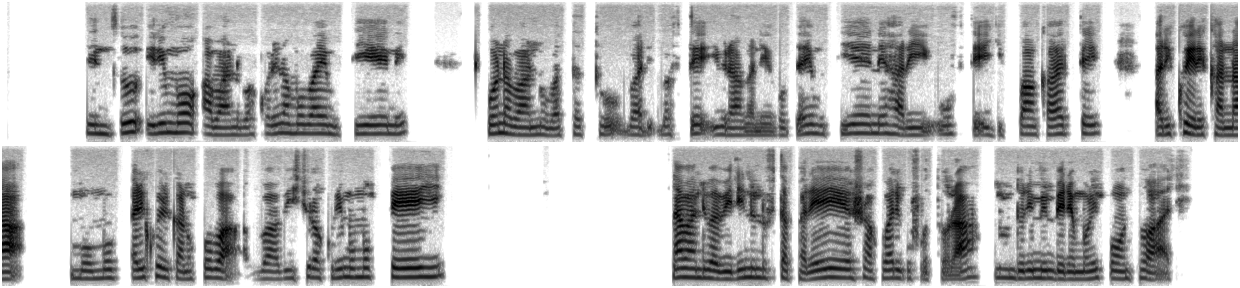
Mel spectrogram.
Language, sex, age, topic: Kinyarwanda, female, 36-49, finance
